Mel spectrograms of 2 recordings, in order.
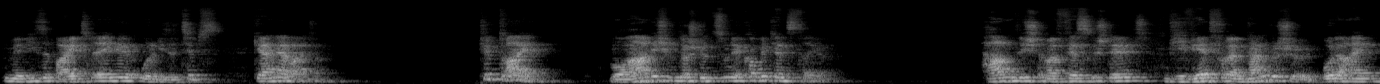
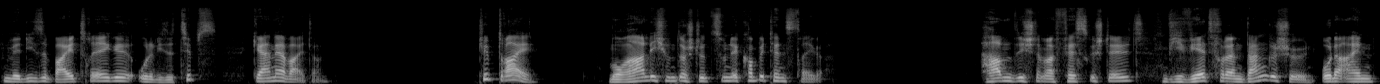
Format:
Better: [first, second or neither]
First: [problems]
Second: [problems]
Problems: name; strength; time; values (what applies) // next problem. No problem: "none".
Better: second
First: off-mic speech; far // room echo; noticeable; dies away in 0.5 s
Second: none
